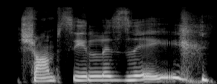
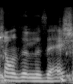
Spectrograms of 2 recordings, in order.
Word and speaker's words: Champs-Élysées: Champs-Élysées. – Well said. – Champs-Élysées. – Champs-Élysées.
